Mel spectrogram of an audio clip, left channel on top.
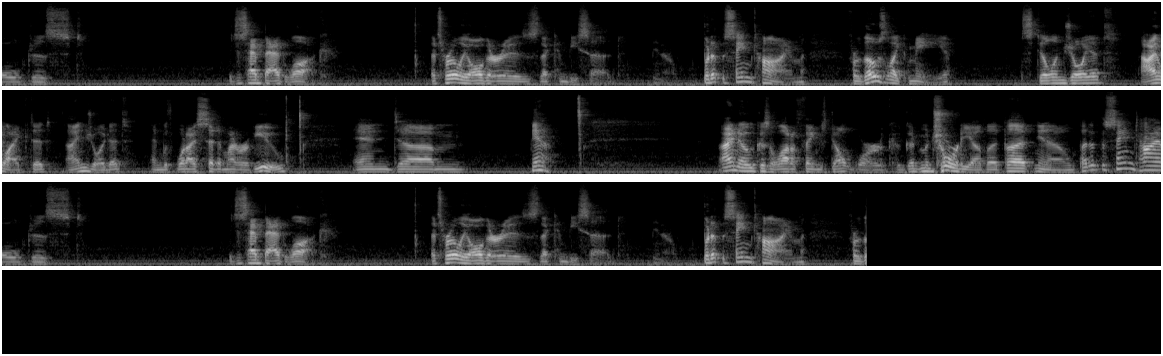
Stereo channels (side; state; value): right; drops out; at 8.7 s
